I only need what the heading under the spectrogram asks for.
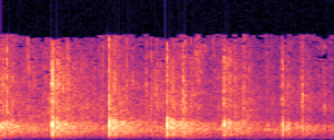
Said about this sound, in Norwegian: Vi gir en applaus.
